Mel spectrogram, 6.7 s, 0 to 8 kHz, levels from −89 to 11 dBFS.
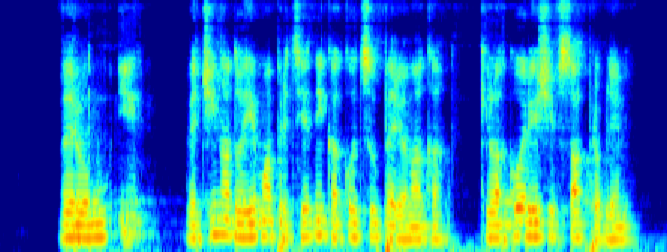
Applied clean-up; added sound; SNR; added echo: neural mask model DeepFilterNet 3.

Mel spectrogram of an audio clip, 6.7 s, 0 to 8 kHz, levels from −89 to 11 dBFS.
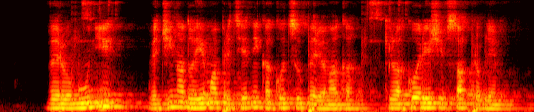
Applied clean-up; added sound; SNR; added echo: neural separator model SepFormer DNS4.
